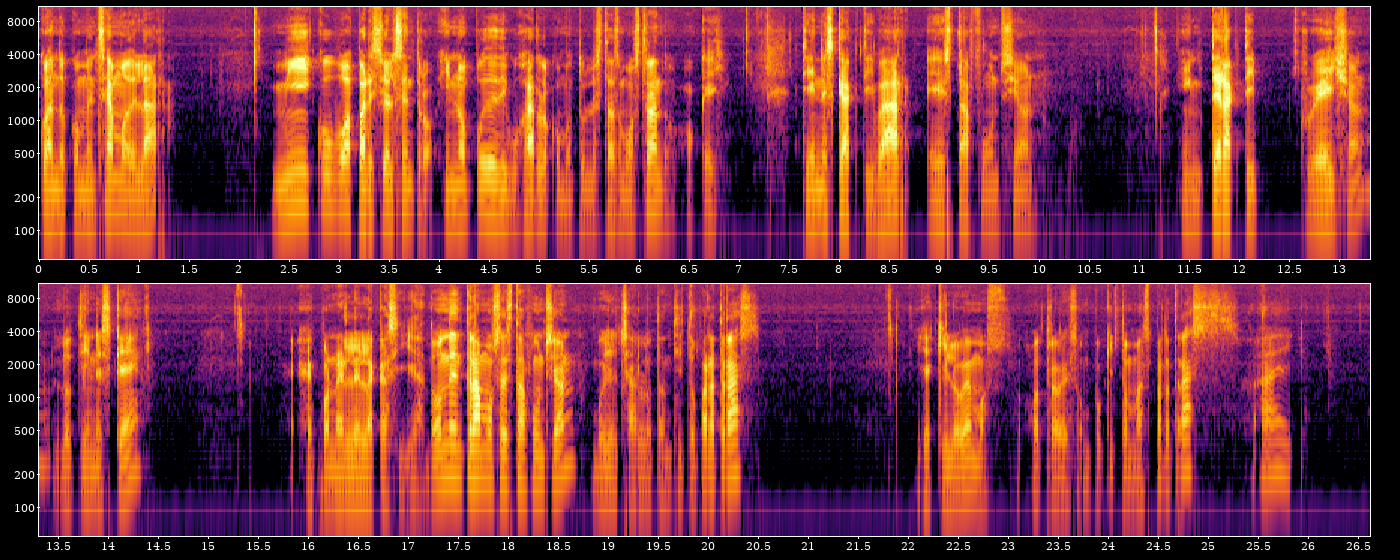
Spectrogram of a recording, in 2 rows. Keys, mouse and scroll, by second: 0.4 click, 3.7 click, 5.2 click, 7.2 ctrl+F1, 8.4 click, 10.9 ctrl+shift+click, 14.3 ctrl+click, 20.2-20.8 scroll, 23.0-23.4 scroll, 23.9 scroll, 25.8 middle click, 25.9 ctrl+middle click, 26.0 ctrl+middle click, 26.5 ctrl+middle click.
